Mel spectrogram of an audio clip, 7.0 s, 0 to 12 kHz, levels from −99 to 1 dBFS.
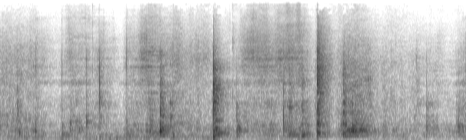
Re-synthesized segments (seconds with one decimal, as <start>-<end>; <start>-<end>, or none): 0.5-2.6; 3.4-4.7; 6.3-7.0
